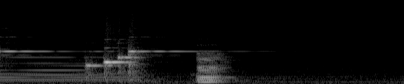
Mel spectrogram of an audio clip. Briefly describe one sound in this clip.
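A piano plays a few final chords that ring out and fade.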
